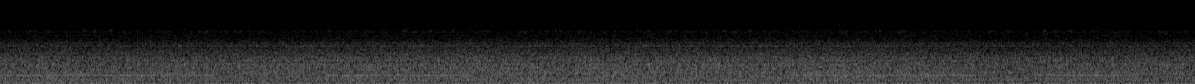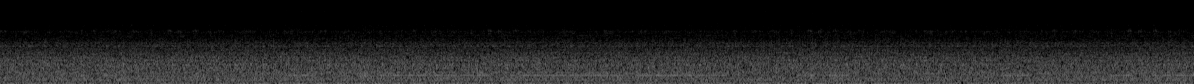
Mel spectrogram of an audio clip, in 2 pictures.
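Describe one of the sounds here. A diesel engine hums steadily.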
